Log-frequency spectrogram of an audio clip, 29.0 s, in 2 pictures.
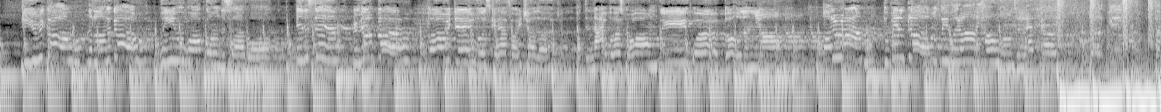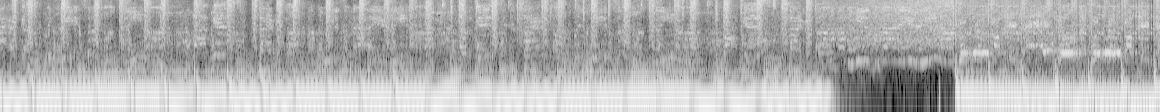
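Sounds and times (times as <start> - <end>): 
bass: 0.0 - 25.0, 26.4 - 29.0.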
